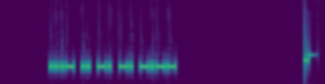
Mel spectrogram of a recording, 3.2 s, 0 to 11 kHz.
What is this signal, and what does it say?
Morse code, heard as a keyed tone, about 43 wpm, 700 Hz. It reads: VINNY
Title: USA Common Names - 45wpm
